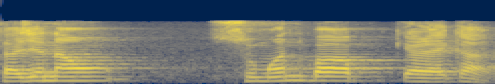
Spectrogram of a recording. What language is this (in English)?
Konkani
